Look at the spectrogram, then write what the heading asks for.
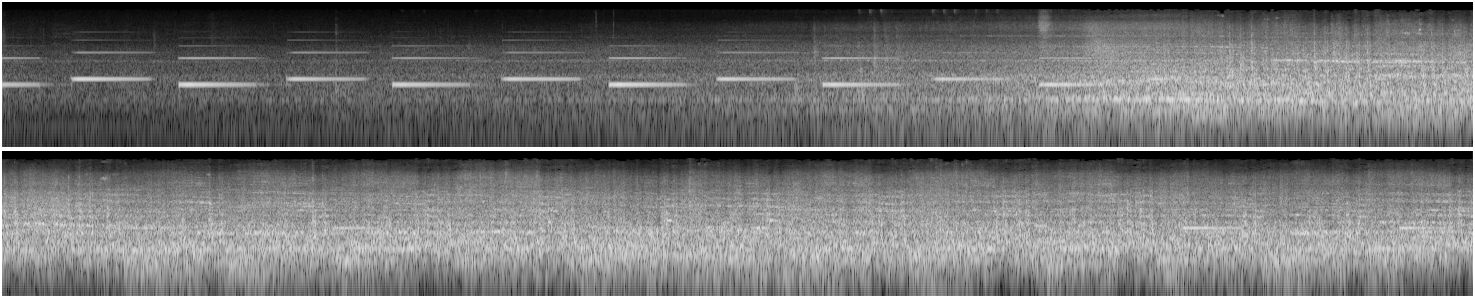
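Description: A freight train approaching and passing close by. For the first ten seconds or so a two-note warning chime alternates low and high about once a second; then the train reaches the spot and its passing cars make a loud, steady rumble and clatter of wheels on rail, with the chime faint beneath it.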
